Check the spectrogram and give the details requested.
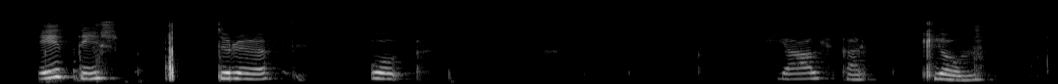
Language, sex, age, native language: Icelandic, female, 8, Icelandic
